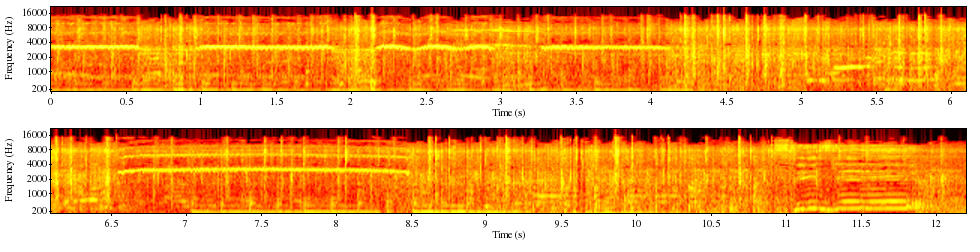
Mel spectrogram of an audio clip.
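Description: Protest crowd cheering and clapping, with a whistle blown in several long high blasts: four short ones in the first few seconds, one of them warbling, then a longer blast past the middle. A low steady tone sounds underneath.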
